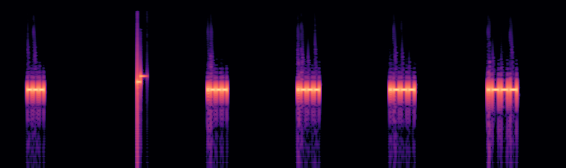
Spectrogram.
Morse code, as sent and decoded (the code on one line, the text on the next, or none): --- / .--- .--- .--- .---
O JJJJ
